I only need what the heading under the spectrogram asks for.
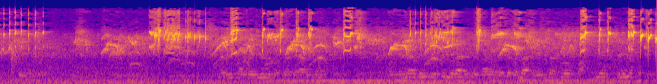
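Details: Lovebirds kept as pets, unsettled by being filmed, give bursts of shrill chirps and harsher squawk-like notes in uneven clusters, with a low, voice-like murmur underneath through the middle and a steady background hum.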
